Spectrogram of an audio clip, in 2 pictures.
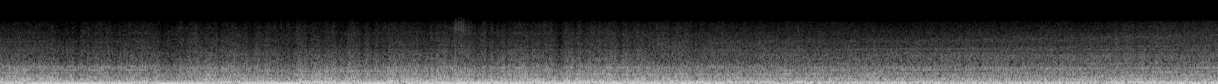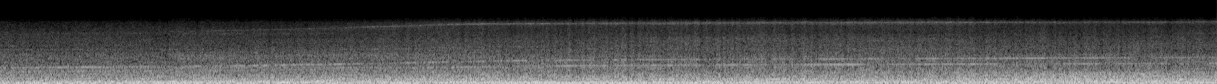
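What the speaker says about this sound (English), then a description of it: "because the engines are extremely noisy" Loud, steady engine drone of a River Thames sightseeing boat fills the whole stretch, with a deep low rumble and a whining tone that slowly rises near the end, heard close and without talk.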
